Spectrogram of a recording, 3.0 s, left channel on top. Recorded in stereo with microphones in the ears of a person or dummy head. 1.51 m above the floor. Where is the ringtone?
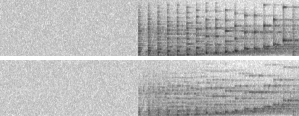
75° left (ahead or behind), 2.5 m.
